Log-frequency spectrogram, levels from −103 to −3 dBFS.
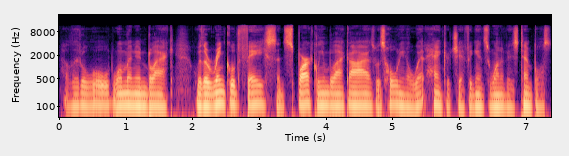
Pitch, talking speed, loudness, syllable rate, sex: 100 Hz, 195 wpm, -20 LUFS, 4.9 syllables/s, male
